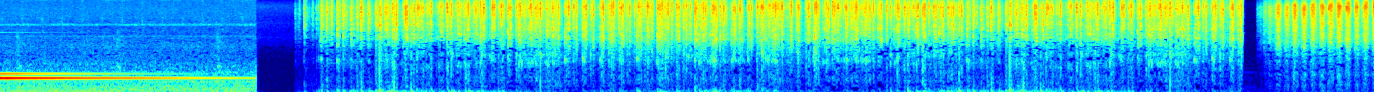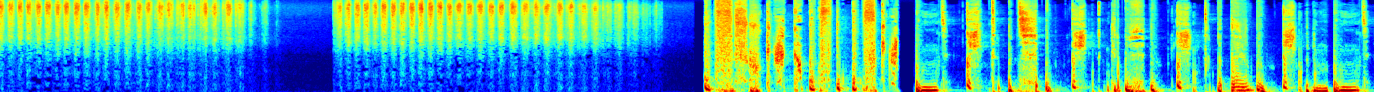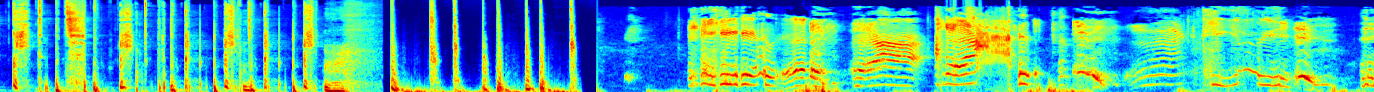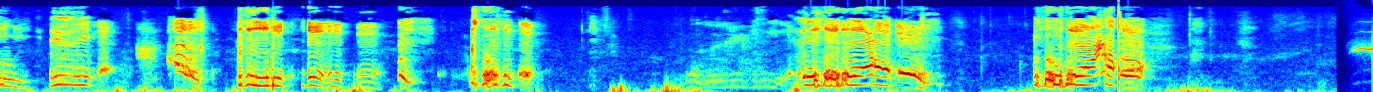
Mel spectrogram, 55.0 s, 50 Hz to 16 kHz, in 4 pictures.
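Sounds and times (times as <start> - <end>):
shaker rattling: 3.0 - 20.5, 22.6 - 30.7, 49.2 - 50.2
beatbox-like clicks and thumps: 20.8 - 33.4
baby laughing: 33.8 - 46.7, 48.2 - 50.7, 51.6 - 52.8.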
